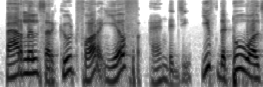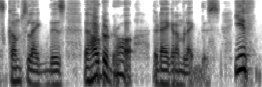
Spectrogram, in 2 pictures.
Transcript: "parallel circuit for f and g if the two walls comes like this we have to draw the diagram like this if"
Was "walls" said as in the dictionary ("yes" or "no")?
no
